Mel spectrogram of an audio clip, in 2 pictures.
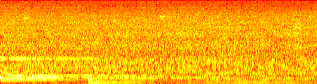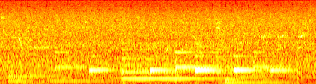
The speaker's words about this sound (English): to the sound of the birds in the canopy and the sound of that beautiful waterfall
